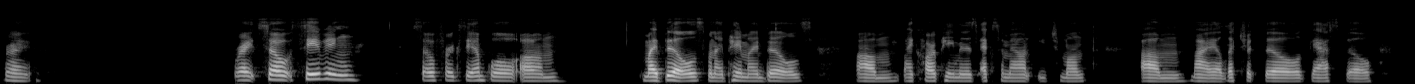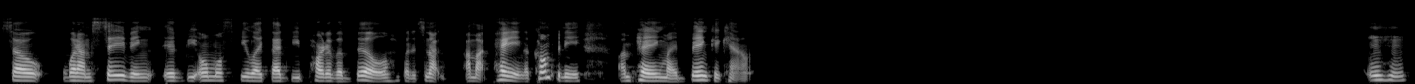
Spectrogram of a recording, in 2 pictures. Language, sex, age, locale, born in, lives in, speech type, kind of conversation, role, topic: English, female, 40-44, en-US, United States, United States, conversation, advice, user, Do I need an emergency fund, and how much should I save?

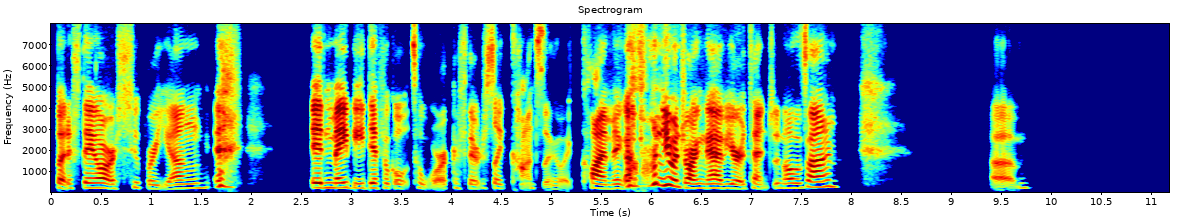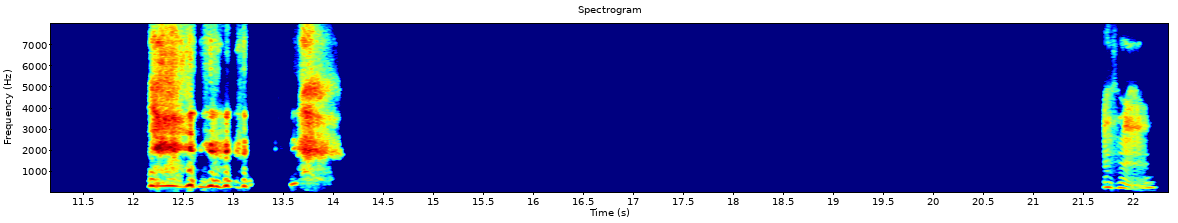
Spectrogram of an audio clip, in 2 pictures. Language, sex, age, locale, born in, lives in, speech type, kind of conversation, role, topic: English, female, 20-24, en-US, United States, United States, conversation, advice, advisor, How can I stop feeling guilty and connect more with my family despite a busy schedule?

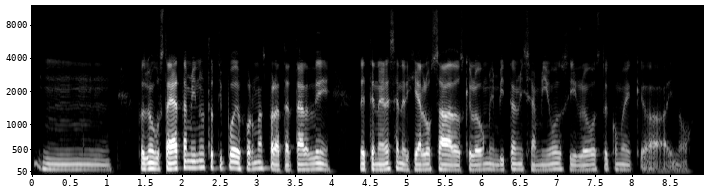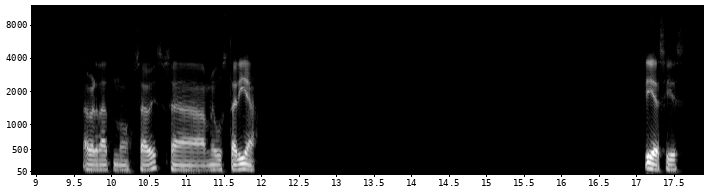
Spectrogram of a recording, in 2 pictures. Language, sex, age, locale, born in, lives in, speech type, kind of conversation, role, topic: Spanish, male, 20-24, es-MX, Mexico, Mexico, conversation, advice, user, ¿Cómo puedo encontrar tiempo y energía para disfrutar de mi ocio?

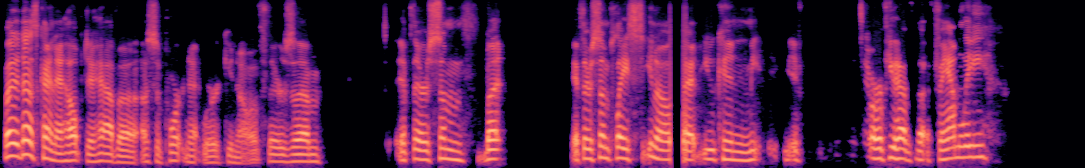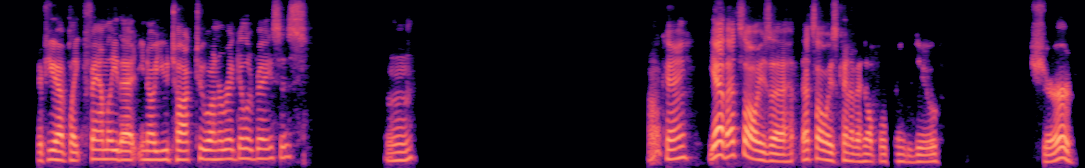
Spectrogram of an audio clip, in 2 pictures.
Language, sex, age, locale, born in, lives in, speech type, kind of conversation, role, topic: English, male, 30-34, en-US, United States, United States, conversation, advice, advisor, How can I regain balance after a busy season?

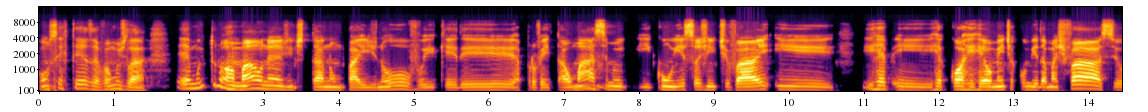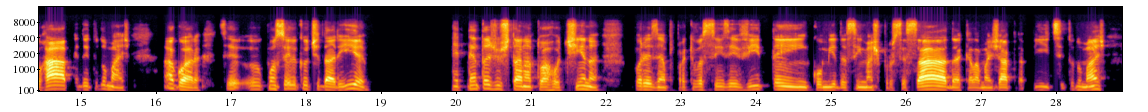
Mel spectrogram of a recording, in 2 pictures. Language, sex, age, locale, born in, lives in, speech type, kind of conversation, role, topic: Portuguese, male, 35-39, pt-BR, Brazil, Spain, conversation, advice, advisor, Como posso controlar os desejos por comidas processadas no dia a dia?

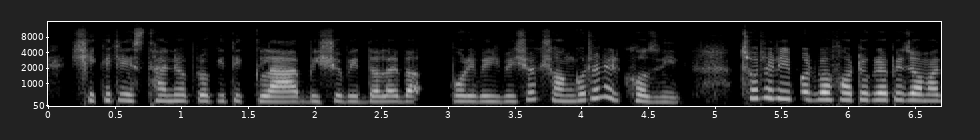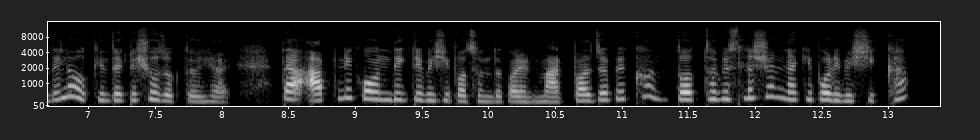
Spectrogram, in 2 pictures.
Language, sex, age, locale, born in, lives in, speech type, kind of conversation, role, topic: Bengali, female, 20-24, bn-BD, Bangladesh, Bangladesh, read, expert-assistant, expert, সাগরের প্রাণীদের রহস্য জানার জন্য কীভাবে নিজের আগ্রহ ও জ্ঞান বাড়ানো যায়?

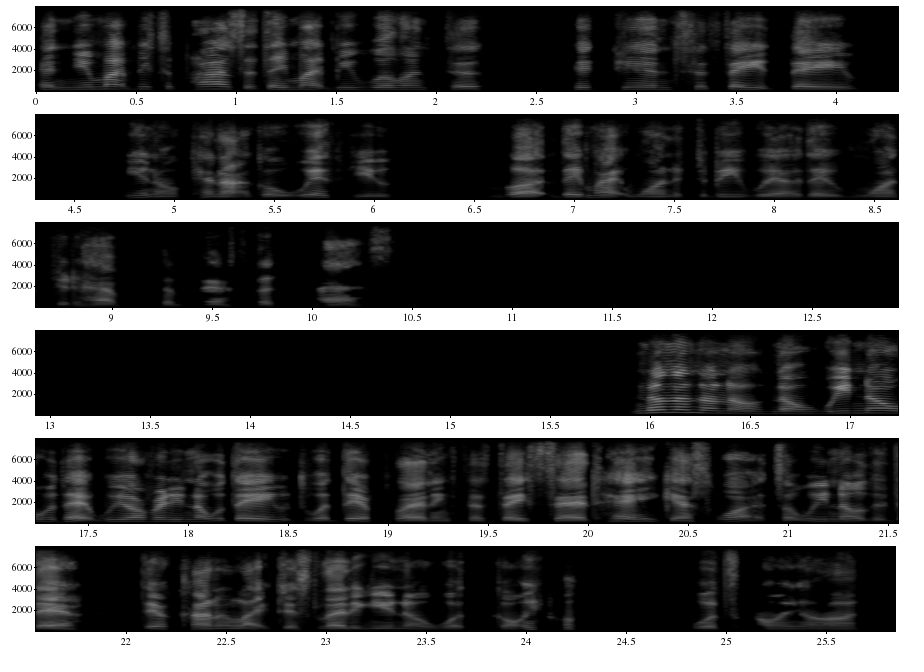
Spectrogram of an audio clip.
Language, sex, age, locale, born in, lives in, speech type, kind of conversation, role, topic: English, female, 60-64, en-US, United States, United States, conversation, advice, advisor, How do I adjust and make friends after moving to a new city by myself?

